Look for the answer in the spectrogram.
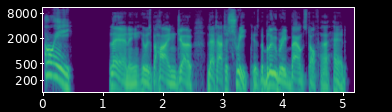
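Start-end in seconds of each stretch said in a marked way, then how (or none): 0.0-0.5 high, loud yell of protest; indignant shout. Acted. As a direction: call out sharply at whoever threw it. Berry fired at the speaker.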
